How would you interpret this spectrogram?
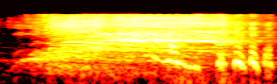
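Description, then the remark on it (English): A crowd of many voices shouts together in one sustained, loud collective yell lasting a couple of seconds, trailing off into a few scattered individual cries at the end. “Okay, one more time, guys. Can you yell it for me?”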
